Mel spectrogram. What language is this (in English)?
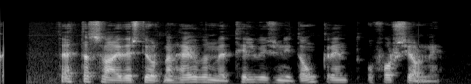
Icelandic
